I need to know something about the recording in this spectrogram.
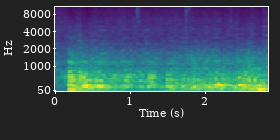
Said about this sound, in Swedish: Men Bellman, står du här ute i ovädret? Det öser ju ner.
